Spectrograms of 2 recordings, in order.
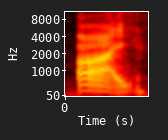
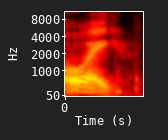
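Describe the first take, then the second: First: The vowel sounds like plain eye, American style. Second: The vowel sounds like oi, Irish style. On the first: "instead of I" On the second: "when I learned how to do an Irish accent"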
